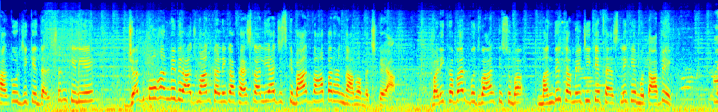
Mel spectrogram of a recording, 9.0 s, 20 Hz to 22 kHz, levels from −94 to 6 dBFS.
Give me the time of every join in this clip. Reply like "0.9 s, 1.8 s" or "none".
4.2 s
